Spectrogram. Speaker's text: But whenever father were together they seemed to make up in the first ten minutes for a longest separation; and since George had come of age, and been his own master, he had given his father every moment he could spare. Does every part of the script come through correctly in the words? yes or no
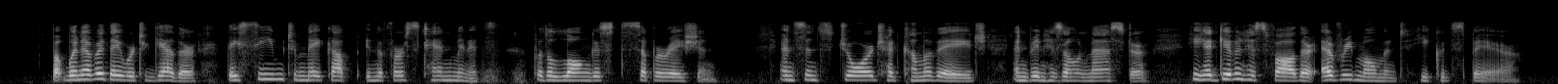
no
